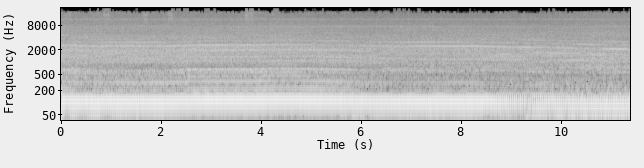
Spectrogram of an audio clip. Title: massive vacuum leak on 99. Ford ranger 2.5 July 5, 2024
